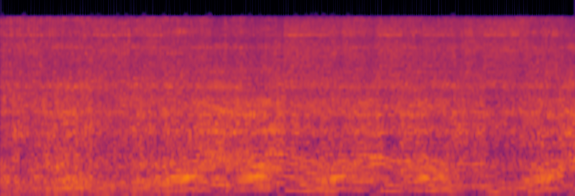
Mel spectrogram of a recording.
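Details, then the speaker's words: Honda scooter idle pitch wandering up and down about every second; a small spring and spacer were left out of the clutch cover: idle surging. "Oke teman-teman, jadi untuk motornya nggak bisa stabil barusan."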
